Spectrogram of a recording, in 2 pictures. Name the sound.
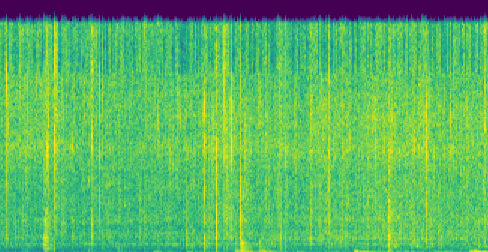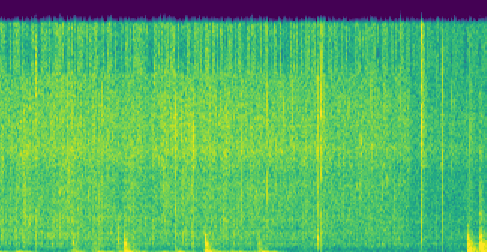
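onion sautéing in cooking oil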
